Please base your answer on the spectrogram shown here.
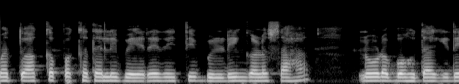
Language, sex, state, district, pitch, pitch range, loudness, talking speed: Kannada, female, Karnataka, Koppal, 170 Hz, 165-175 Hz, -16 LUFS, 115 wpm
